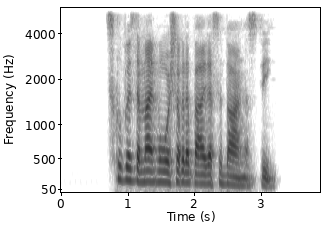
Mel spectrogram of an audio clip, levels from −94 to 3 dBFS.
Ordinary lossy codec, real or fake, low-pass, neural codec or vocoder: none; fake; 5.4 kHz; codec, 16 kHz, 0.5 kbps, FunCodec, trained on LibriTTS, 25 frames a second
